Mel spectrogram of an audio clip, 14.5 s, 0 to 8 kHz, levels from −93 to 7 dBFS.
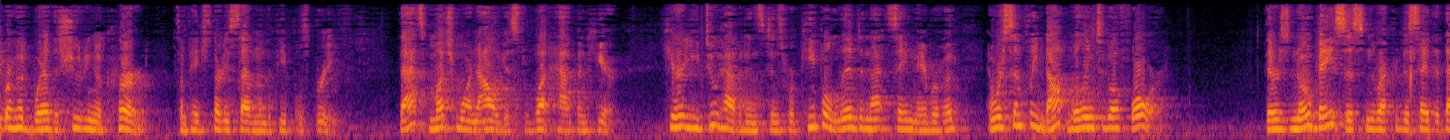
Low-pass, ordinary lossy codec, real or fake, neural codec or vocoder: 7.2 kHz; MP3, 64 kbps; real; none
